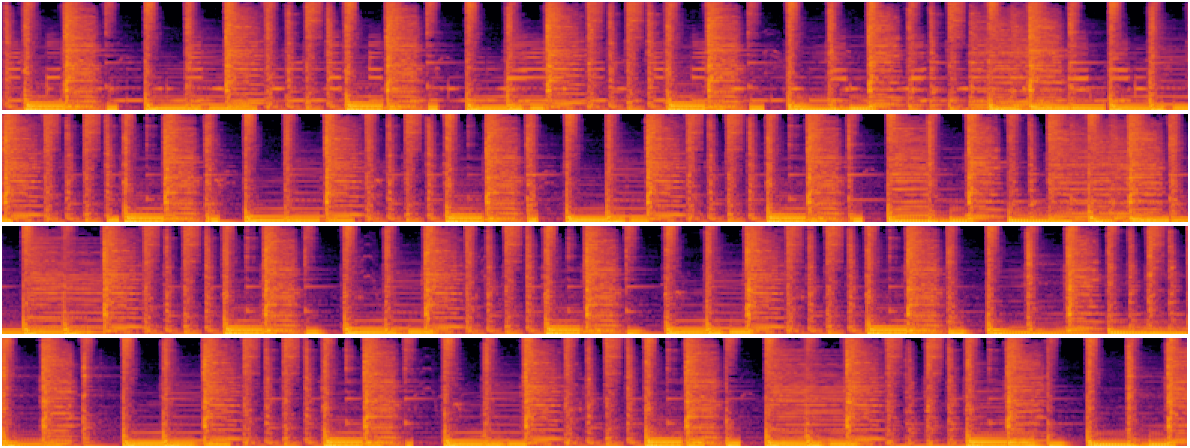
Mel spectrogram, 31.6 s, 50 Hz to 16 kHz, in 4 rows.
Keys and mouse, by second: 0.3-1.7 drag, 2.0 shift+middle click, 2.5 click, 2.9 click, 3.0-4.6 drag, 5.0 shift+middle click, 6.2-7.3 drag, 7.6 shift+middle click, 8.2 click, 8.5 click, 8.7-9.9 drag, 10.3 shift+middle click, 11.0 click, 11.5-12.7 drag, 13.1 shift+middle click, 15.5 shift+middle click, 19.4 shift+middle click, 20.0 click, 21.3-23.9 drag, 24.4 click, 25.0-26.7 drag, 27.8-30.0 drag, 30.9 shift+middle click.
